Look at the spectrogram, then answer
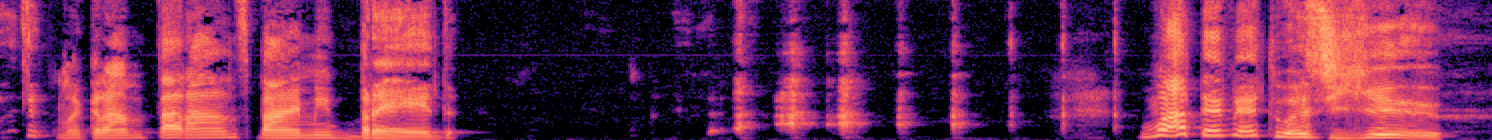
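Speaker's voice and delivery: English spoken with a put-on Swedish accent. Talking with a listener who says they sound Swedish, put-on Swedish accent. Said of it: "You sound like [name] doing a Swedish accent".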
